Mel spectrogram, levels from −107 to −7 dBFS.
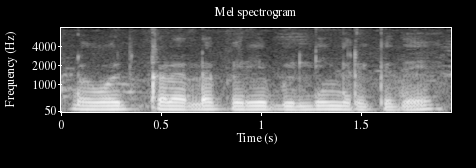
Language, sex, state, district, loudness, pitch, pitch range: Tamil, male, Tamil Nadu, Kanyakumari, -17 LUFS, 125 Hz, 120-125 Hz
